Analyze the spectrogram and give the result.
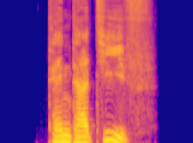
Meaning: tentative
- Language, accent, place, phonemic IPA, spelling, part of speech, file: German, Germany, Berlin, /ˌtɛntaˈtiːf/, tentativ, adjective, De-tentativ.ogg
